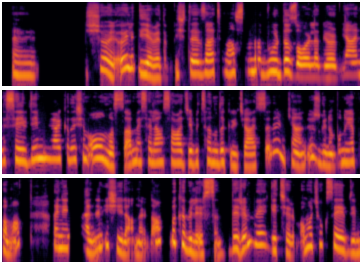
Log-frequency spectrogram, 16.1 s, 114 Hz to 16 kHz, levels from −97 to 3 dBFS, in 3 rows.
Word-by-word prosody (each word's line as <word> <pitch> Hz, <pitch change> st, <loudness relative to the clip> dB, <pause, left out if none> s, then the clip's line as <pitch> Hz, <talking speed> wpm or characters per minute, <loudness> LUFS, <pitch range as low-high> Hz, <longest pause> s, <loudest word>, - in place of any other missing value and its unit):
Evet. 225 Hz, -2 st, -6 dB, 0.7 s
Şöyle, 280 Hz, -, +1 dB
öyle 330 Hz, +4 st, +5 dB
diyemedim. 205 Hz, -6 st, +2 dB
İşte, 245 Hz, +1 st, +2 dB
zaten 255 Hz, +1 st, 0 dB
aslında 275 Hz, +2 st, 0 dB, 0.2 s
burada 275 Hz, 0 st, +4 dB
zorlanıyorum. 200 Hz, -4 st, +2 dB
Yani, 235 Hz, +1 st, -3 dB
sevdiğim 270 Hz, +3 st, +2 dB
bir 280 Hz, -, -5 dB
arkadaşım 275 Hz, +1 st, -2 dB
olmasa, 235 Hz, -, +1 dB
mesela, 240 Hz, 0 st, -2 dB
sadece 230 Hz, -2 st, -1 dB
bir -, -, -4 dB
tanıdık 235 Hz, -1 st, -2 dB
rica 185 Hz, -1 st, -2 dB
etse, 185 Hz, 0 st, -5 dB
derim 410 Hz, -7 st, -3 dB
ki, 240 Hz, -3 st, -8 dB
hani, 195 Hz, +3 st, -1 dB
"Üzgünüm, 215 Hz, -11 st, -2 dB
bunu 235 Hz, +2 st, -5 dB
yapamam. 240 Hz, +1 st, -1 dB, 0.5 s
Hani, 270 Hz, -1 st, 0 dB, 0.3 s
kendin 220 Hz, +4 st, 0 dB
iş 315 Hz, -3 st, 0 dB
ilanlarından 360 Hz, -, -1 dB, 0.2 s
bakabilirsin." 225 Hz, -, +2 dB
derim 255 Hz, +3 st, +2 dB
ve 320 Hz, -1 st, +1 dB
geçerim 235 Hz, -8 st, -1 dB
ama 290 Hz, +2 st, 0 dB
çok 325 Hz, +2 st, -5 dB
sevdiğim 225 Hz, -9 st, +2 dB
240 Hz, 140 wpm, -23 LUFS, 215-275 Hz, 0.7 s, öyle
